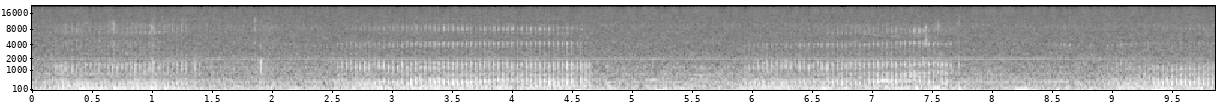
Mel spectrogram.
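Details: Low, continuous rumbling snore from Dessie, a pet cat, mother of Fritjof, dozing and cuddling indoors as television plays; broadcast speech rises and falls over the rough drone, with a soft thump near the end.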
